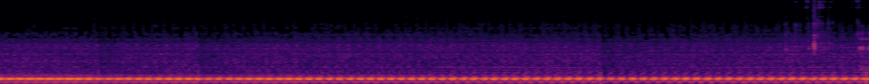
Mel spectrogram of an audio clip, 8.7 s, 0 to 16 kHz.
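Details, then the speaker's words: 2005 Subaru WRX STI cold start after battery disconnect: idle lurches and pulses unevenly, about three beats a second, then stabilizes; began after installing an air oil separator, reader showed too much fuel added, suspected vacuum leak from install. "just took the battery off no I'm gonna do the first start this usually happens every cold start"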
